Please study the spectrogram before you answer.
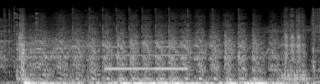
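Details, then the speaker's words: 1999 Ford F250 Super Duty 7.3 Power Stroke diesel service truck, sat for years: uneven, labouring slow crank with sluggish low thumps that never catches after a glow plug cycle; batteries judged junk and too weak. "nope batter's junk all right I got to figure out um am I going to buy pair of batteries for this"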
